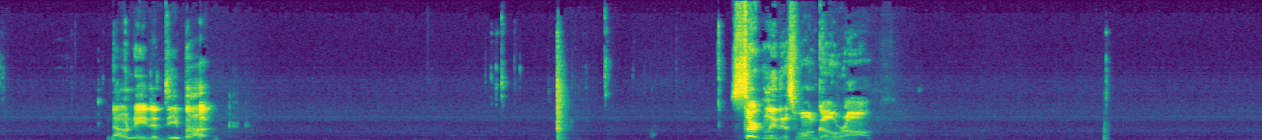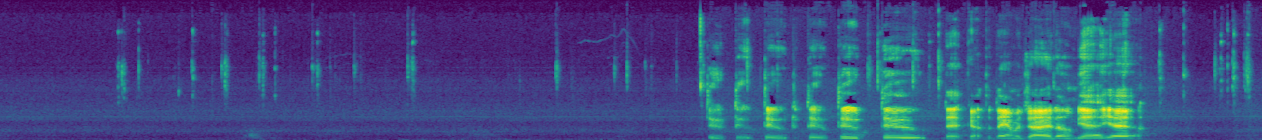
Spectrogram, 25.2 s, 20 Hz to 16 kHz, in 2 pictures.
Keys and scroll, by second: 4.8 super+r, 5.1-6.4 typing, 13.7-14.4 typing, 15.7-22.7 typing, 25.0-25.2 typing.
